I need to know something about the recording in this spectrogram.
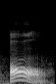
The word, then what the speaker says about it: all: Or, for example, para decir todo, al, no decimos al, decimos all.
